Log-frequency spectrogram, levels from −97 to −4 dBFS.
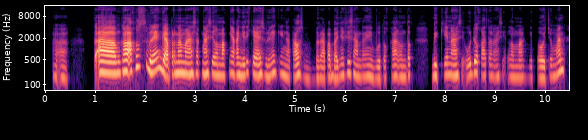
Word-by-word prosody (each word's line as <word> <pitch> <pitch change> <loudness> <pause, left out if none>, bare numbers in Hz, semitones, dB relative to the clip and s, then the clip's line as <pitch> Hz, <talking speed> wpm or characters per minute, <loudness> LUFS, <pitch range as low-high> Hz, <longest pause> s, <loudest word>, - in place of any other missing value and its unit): Heeh, 165 -2 -12 0.5
k - - -13
mmm, 215 -2 +8
kalau 240 +2 +8
aku 315 - -3
sebenarnya 265 -6 +1
nggak 220 -10 +4
pernah 215 +1 0
masak 210 -1 -1
nasi 210 0 -4
lemaknya 190 +2 -6
kan 195 - -2
jadi 185 +4 -6
kayak 190 -3 -2
sebenarnya 185 +5 -8
kayak 210 -3 -12
nggak 160 - -17
tau 175 +3 0
seberapa 155 -1 -11
banyak 165 +3 -7
sih 215 +2 -6
santan 175 -2 -9
yang 175 - -8
dibutuhkan 160 +2 -10
untuk, 170 +2 -9 0.4
bikin 190 +2 -6
nasi 185 0 -5
uduk 200 +6 -3
atau 180 0 -9
nasi 170 +1 -16
lemak 165 -1 -11
gitu 160 +1 -7
cuman, 220 +9 -3
185 Hz, 190 wpm, -19 LUFS, 170-210 Hz, 0.5 s, mmm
